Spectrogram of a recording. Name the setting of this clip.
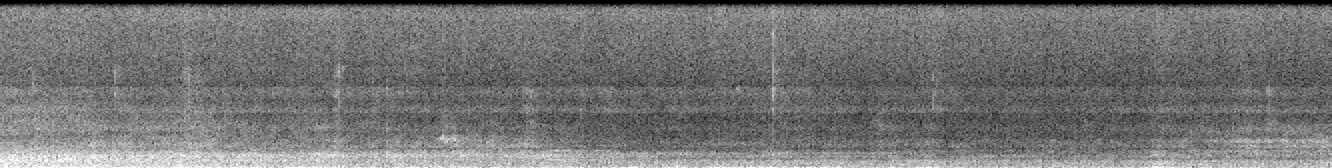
residential area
